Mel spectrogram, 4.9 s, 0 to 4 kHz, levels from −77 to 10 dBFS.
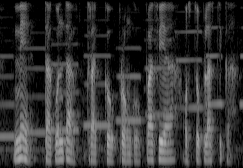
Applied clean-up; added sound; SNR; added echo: none; Wind instrument, woodwind instrument; 14 dB; none.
